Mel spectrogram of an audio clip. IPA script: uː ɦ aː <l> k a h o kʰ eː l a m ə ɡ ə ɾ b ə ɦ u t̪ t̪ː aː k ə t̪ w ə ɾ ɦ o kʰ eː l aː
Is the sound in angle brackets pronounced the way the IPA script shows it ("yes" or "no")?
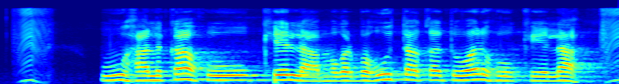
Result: yes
